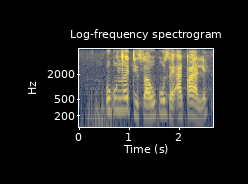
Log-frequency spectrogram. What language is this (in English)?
Xhosa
